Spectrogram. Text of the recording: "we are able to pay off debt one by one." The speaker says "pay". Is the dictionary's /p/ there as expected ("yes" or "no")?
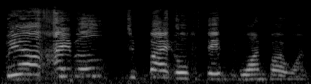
no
